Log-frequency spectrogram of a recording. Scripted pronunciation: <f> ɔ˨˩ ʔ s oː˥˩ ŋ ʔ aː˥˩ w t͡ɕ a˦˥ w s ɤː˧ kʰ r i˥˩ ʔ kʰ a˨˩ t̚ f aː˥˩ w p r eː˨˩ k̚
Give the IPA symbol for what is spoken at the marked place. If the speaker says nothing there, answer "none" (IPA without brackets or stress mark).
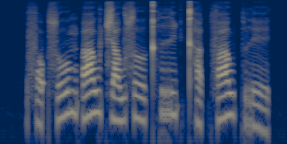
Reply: f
